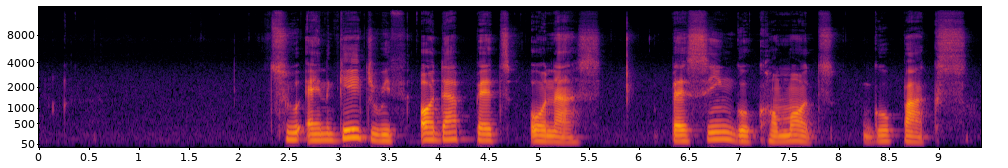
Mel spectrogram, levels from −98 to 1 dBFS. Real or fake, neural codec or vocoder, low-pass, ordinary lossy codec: real; none; 14.4 kHz; none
